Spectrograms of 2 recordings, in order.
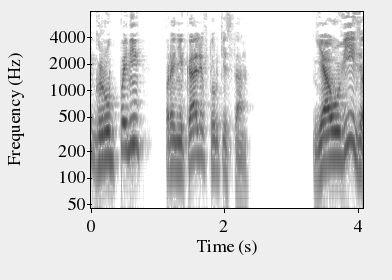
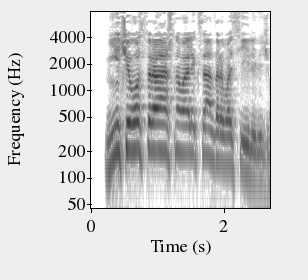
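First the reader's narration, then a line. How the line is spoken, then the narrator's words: Cheerful reassurance. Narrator (Russian): бодро заверил я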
